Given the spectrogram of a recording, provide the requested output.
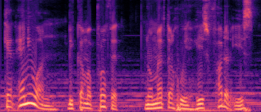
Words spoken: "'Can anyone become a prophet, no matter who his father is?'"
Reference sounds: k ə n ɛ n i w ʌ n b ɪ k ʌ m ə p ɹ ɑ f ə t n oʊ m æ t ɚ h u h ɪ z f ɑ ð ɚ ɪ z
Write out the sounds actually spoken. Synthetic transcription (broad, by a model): k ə n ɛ n i w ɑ n b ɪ k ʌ m ə p ɹ ɑ f ə t n oʊ m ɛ t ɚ h u h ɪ s f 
